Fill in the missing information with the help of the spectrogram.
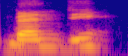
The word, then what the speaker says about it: Bendigo: Okay, so it's not Bendigo. It's Bendigo. Fine, Bendigo.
